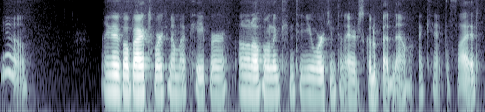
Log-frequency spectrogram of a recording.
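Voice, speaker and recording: There's crowd noise behind this young West Coast Canadian woman as she talks rapid-fire in a fairly low, steady voice with some vocal fry. She's casually chatting on a stream over a headphone mic, telling meandering stories packed with "like."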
